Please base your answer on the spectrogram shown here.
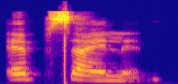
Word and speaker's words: Epsilon: is this this symbol this means this is pronounced as Epsilon okay this is what is meant by the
